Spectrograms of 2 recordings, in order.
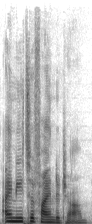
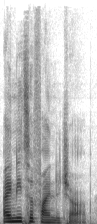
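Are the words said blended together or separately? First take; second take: blended; blended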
